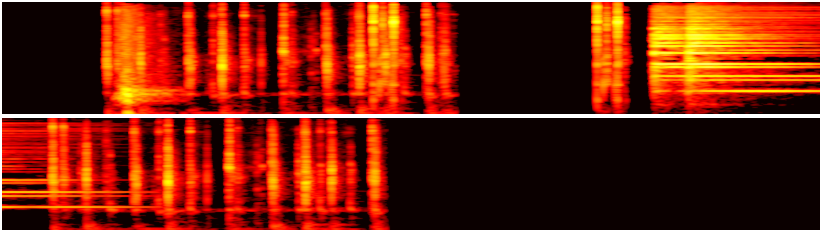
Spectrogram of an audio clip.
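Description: End-screen subscribe-button sound effects: a run of quick clicks, then a bell-like ding about three seconds in that rings out for about a second, then another run of clicks.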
